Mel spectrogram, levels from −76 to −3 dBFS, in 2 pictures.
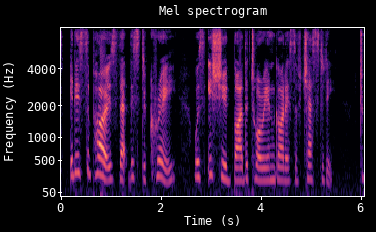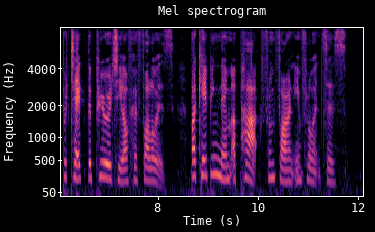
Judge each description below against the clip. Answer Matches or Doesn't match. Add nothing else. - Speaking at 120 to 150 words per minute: Matches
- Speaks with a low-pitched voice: Doesn't match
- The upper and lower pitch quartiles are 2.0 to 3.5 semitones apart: Doesn't match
